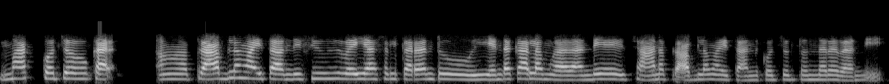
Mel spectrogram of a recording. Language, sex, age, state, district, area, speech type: Telugu, female, 30-45, Telangana, Warangal, rural, conversation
